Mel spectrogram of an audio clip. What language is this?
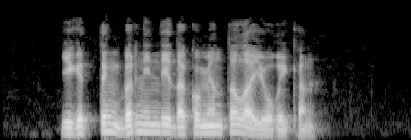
Bashkir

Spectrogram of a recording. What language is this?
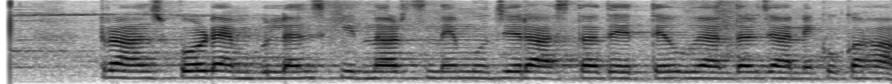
Urdu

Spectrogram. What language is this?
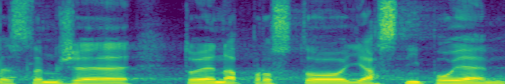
Czech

